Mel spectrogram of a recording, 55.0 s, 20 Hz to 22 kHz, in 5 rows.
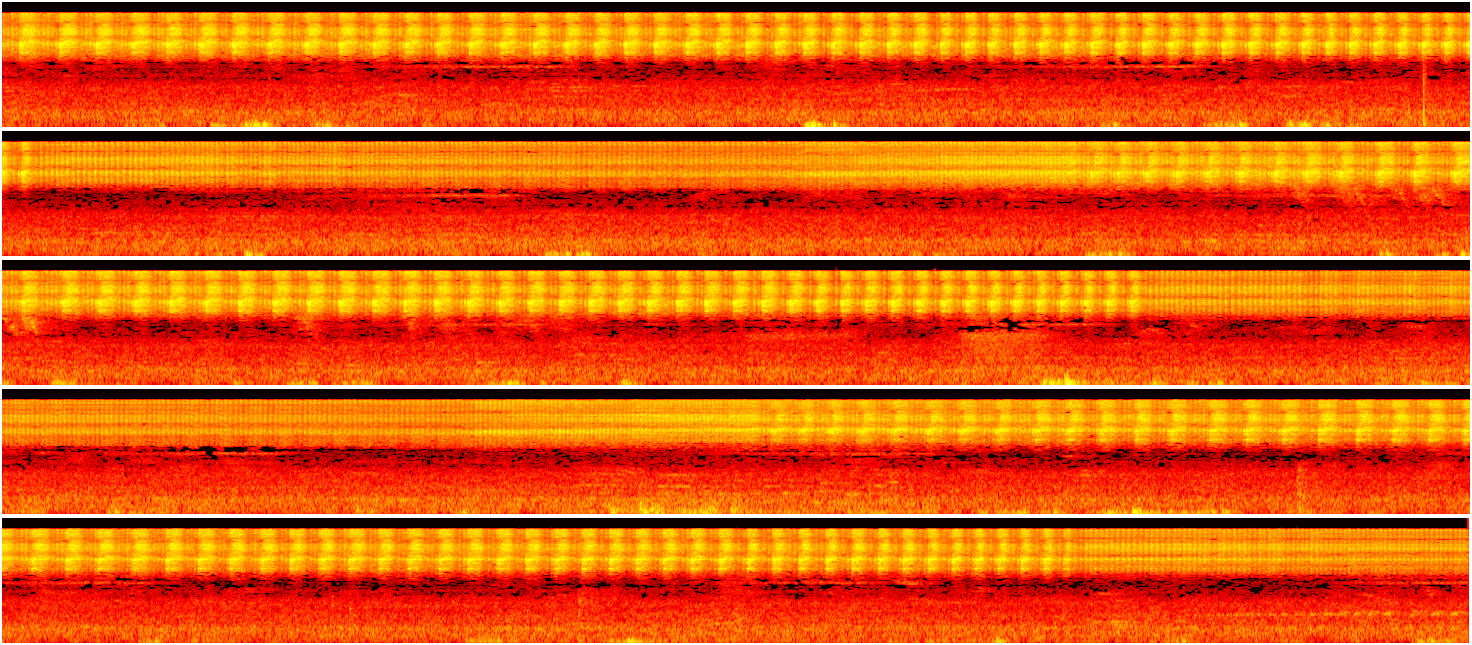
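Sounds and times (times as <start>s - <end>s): insects chirping: 0.0s - 55.0s.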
